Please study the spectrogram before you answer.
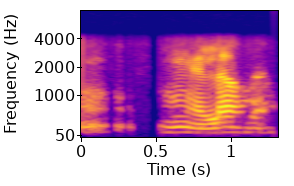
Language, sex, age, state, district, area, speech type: Tamil, male, 18-30, Tamil Nadu, Thanjavur, rural, conversation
